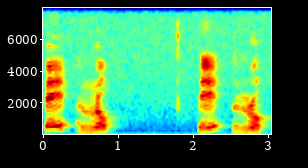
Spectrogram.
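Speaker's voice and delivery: "perro" split as pe... rro; "perro" in two beats, pe, then trilled rro; syllables with rr undivided. Shown as a demonstration. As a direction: pause before a rolled rr in "perro". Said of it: "La R R no se separa".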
